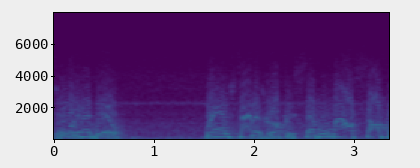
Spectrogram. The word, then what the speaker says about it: Ramstein: Copy, diverting Ramstein. Dude, I'm pretty sure it's pronounced Ramstein. What? Everybody when I've heard calls it Ramstein.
